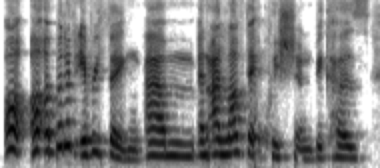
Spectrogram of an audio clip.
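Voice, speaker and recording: A woman guest on a podcast, talking in a relaxed, rambling way and often circling back mid-sentence. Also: fairly high pitch, moderate pace. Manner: relaxed, rambling, lots of fillers and restarts. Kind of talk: casual chat.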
